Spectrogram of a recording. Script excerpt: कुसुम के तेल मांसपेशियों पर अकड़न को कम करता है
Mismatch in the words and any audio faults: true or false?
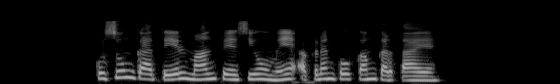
true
